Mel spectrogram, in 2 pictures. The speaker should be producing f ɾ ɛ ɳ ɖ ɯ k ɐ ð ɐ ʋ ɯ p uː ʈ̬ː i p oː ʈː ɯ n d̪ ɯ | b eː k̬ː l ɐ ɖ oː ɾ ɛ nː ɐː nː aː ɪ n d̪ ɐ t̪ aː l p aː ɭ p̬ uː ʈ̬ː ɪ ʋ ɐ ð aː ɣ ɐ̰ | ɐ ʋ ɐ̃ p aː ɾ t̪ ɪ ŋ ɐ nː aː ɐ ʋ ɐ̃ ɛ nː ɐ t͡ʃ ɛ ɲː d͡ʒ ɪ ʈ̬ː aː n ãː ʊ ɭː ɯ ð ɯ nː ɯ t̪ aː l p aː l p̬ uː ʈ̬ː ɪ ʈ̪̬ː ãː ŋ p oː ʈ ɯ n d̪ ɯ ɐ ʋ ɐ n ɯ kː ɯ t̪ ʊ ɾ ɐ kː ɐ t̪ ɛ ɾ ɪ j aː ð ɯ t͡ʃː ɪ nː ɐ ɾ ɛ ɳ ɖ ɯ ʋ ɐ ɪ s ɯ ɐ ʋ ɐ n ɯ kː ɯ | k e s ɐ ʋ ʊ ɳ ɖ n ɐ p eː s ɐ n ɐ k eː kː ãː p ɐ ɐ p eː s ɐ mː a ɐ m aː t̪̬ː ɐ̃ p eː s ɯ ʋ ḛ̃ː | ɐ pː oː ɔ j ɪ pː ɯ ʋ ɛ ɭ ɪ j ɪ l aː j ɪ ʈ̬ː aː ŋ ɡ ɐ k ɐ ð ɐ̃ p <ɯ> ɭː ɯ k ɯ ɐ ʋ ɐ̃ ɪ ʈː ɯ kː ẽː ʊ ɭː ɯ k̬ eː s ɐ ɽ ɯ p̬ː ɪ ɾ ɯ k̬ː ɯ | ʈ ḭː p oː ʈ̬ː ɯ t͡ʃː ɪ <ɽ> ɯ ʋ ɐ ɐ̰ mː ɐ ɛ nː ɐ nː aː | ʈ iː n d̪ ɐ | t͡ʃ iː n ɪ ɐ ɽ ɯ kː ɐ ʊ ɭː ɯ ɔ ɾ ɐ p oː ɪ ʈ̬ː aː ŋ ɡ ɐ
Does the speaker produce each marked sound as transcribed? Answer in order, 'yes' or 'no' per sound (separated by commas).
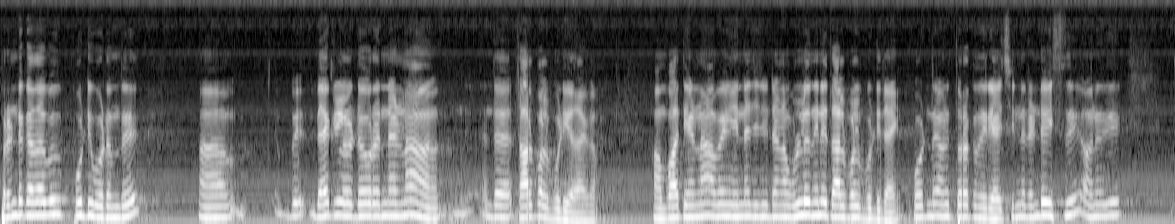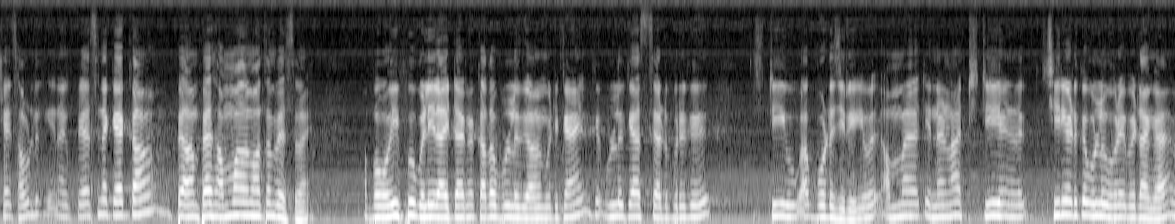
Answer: no, no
